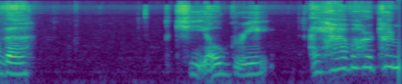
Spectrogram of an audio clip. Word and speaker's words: Kyogre: Tina, how did I tell me again how you say the Kyogre? I have a hard time remembering how to pronounce it. You told me before, and I always want to say it wrong. Kyogre?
